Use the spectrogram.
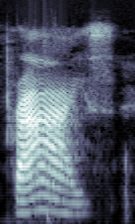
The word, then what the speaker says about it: price: Very good, and the word is price. We have a silent E that we are not going to sound out.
